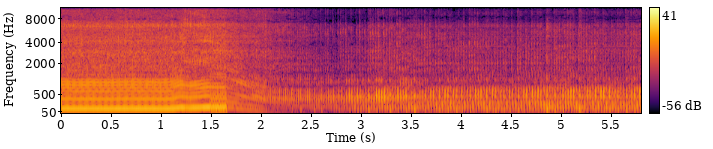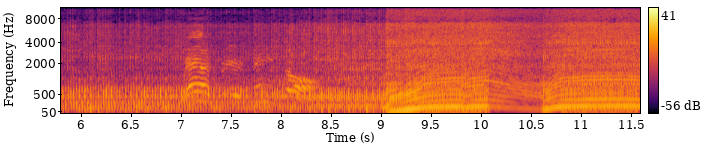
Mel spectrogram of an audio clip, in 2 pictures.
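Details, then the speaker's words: Stihl 026 chainsaw returned as a no-start, refueled, cutting with a 20-inch bar: revs crisply and pulls steadily through the cut without bogging; much improved, an 18-inch bar is thought to cut faster. "okay it's doing a lot better now I really think the 026 should be with an 18 not a 20"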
